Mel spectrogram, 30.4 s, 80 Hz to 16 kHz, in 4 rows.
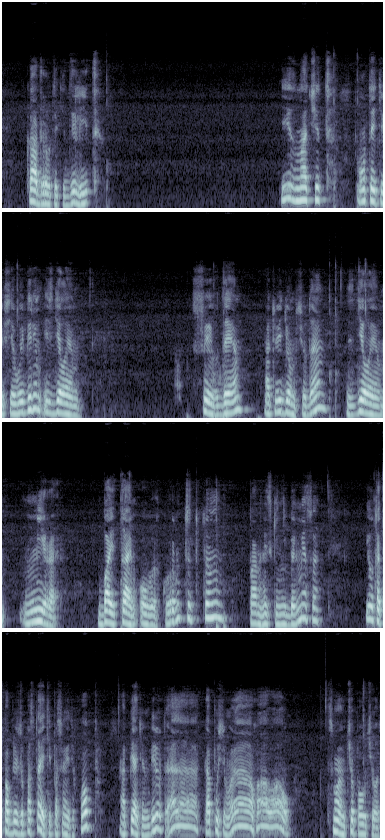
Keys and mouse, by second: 0.7 Delete, 2.2-6.9 drag, 7.1 click, 12.0 shift+d, 14.9-18.0 drag, 24.0-30.3 drag.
